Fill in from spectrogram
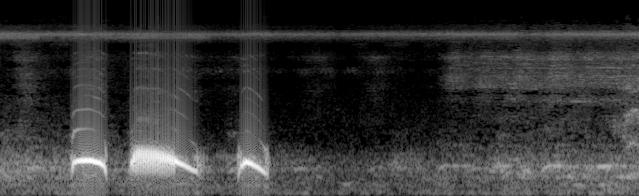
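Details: Spotted dove song for stirring other doves to call: a smooth arched coo, a long rough coo falling at the end, and a short curved coo, followed by quiet with faint background noise.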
